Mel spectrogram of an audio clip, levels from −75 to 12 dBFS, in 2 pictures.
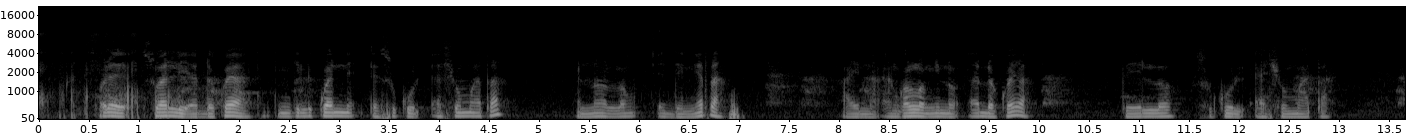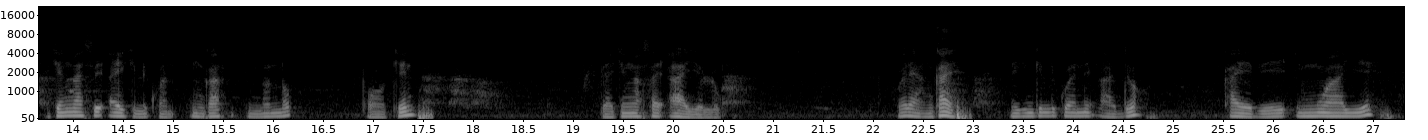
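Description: From start to finish the speech has no content above about 10.6 kHz, and the treble below that edge is grainy and hissy, with sibilants turned to coarse noise and attacks smeared. The damage is heavy, which fits a bitrate around 30 kbps. This is likely Vorbis compression, where coarsely quantised residue over a smooth spectral floor turns fine detail into noise. A plain low-pass filter would only dull the sound, while an MP3-style codec would add chirpy, warbling artefacts instead.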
